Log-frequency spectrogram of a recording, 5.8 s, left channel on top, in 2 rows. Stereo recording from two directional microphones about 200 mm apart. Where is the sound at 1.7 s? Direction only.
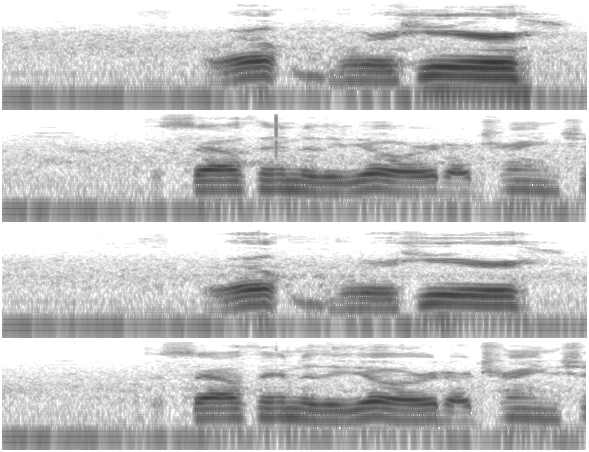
15° left (ahead or behind).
